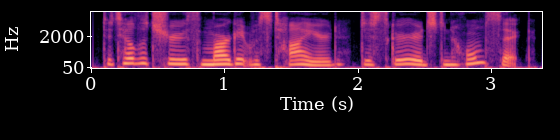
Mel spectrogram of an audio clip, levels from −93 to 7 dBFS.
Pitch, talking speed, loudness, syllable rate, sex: 225 Hz, 175 wpm, -17 LUFS, 5.7 syllables/s, female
